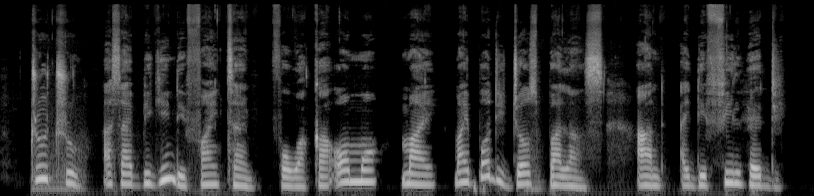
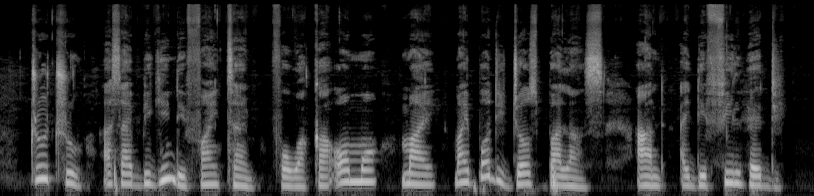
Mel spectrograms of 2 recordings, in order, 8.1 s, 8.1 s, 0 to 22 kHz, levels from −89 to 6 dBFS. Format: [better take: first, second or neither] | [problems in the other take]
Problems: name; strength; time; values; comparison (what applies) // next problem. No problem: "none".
second | noise reduction (neural mask model DeepFilterNet 3)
